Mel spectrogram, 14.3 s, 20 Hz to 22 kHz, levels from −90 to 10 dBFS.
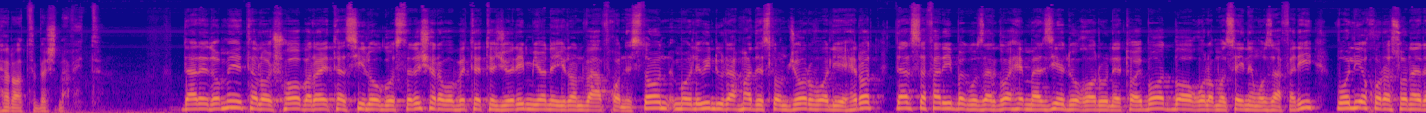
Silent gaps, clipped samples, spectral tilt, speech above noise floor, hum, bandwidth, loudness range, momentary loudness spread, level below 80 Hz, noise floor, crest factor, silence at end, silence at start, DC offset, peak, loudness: none; under 0.1%; -5.5 dB/octave; 23 dB; none; over 20 kHz; 1 LU; 3 LU; -56 dBFS; -45 dBFS; 10 dB; 0 s; 0 s; under 0.1%; -10 dBFS; -22 LUFS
